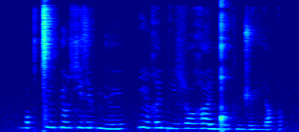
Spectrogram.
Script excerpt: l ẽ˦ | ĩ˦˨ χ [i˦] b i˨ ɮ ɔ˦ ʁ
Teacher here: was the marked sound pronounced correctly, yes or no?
yes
